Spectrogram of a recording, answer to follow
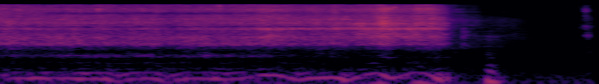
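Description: Handheld battery milk frother whisking coffee in a glass: a steady motor hum with a whirring, frothing hiss, which stops abruptly about three and a half seconds in.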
